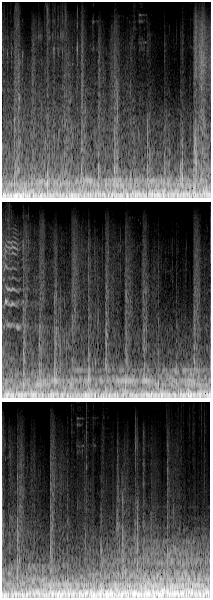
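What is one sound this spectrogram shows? Footsteps crunch through undergrowth.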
